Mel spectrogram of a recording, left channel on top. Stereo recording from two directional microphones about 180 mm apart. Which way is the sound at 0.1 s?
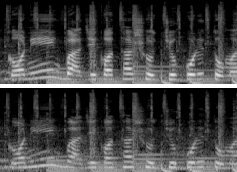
55° left (ahead or behind).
